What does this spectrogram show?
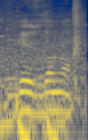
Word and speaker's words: Gözleme: I need to ask this name Gözleme Goe.. Gyozu.. Reme Kyozureme~ (Pronunciation between goe and gyo) Gözleme Oh this...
